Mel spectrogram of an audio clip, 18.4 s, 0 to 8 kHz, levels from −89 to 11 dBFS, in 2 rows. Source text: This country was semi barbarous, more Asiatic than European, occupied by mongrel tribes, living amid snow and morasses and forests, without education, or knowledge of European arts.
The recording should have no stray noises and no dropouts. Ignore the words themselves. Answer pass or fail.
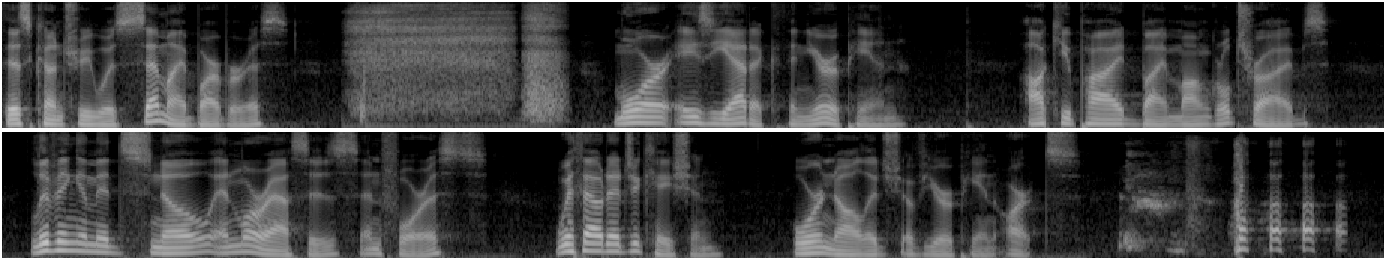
fail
